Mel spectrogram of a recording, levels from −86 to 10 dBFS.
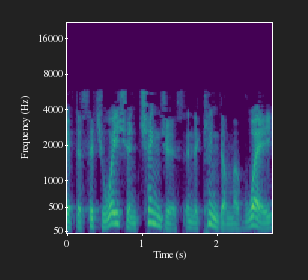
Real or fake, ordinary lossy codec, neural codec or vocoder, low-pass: real; MP3, 24 kbps; none; 7.2 kHz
